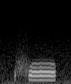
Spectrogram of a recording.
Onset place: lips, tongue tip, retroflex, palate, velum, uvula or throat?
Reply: lips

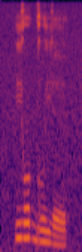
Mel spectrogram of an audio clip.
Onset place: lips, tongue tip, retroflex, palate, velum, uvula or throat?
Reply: palate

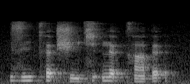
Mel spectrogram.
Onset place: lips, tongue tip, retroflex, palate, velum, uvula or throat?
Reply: tongue tip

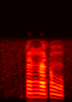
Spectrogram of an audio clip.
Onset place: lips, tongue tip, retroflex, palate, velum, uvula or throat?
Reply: retroflex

